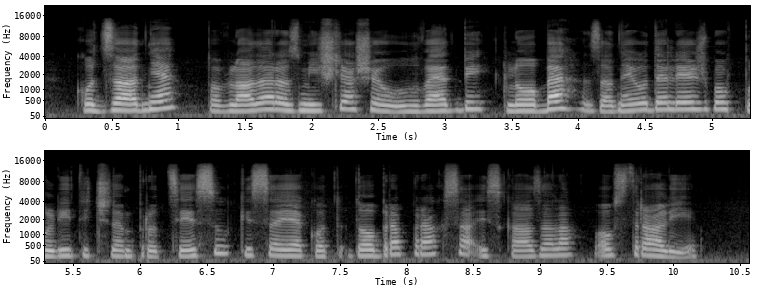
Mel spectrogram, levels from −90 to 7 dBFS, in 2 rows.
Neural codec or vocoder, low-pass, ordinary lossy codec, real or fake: none; 14.4 kHz; none; real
